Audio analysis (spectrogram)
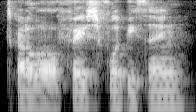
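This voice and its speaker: A man's voice: medium pitch, completely flat delivery, normal speed, darkish tone. Man rambling casually in an echoey room. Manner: hesitant, rambling, repetitive. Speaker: weather radio hobbyist vlogger. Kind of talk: casual unscripted gadget showcase. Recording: echoey room with background hiss.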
